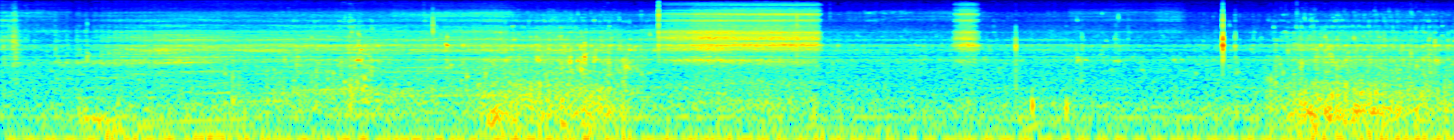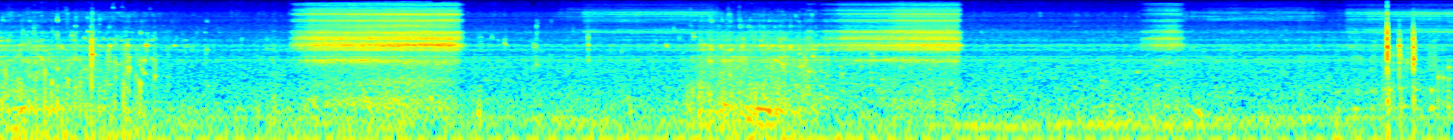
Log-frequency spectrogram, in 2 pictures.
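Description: Scuba diver breathing through a regulator underwater: loud bubbling bursts of exhaled air every several seconds, three long and two short, over a steady underwater hiss, with a few sharp clicks.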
